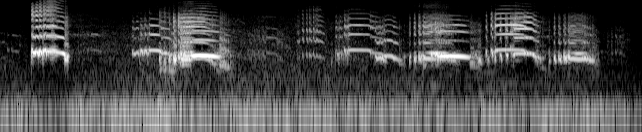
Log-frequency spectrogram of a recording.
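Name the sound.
whooping crane calls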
